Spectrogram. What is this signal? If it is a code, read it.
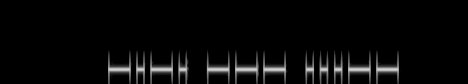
Morse code, heard as a keyed tone, about 17 wpm, 700 Hz. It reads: CO3
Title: Callsign Prefixes for Top 100 DXCC - 17wpm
